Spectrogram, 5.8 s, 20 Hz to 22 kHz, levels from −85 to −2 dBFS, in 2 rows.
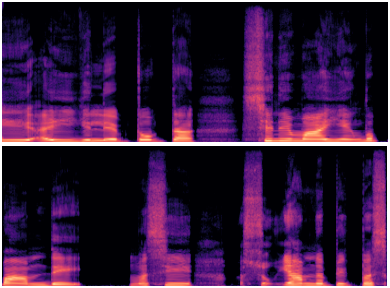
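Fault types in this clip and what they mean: No audible faults occur anywhere in this speech.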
